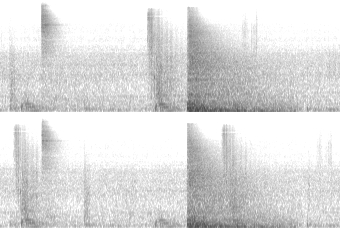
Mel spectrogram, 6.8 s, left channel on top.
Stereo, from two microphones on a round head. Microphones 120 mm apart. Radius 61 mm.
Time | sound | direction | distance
0.8 | keys jangling | 65° left (ahead or behind) | 1.4 m
3.7 | an explosion | 35° right (ahead or behind) | 0.8 m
